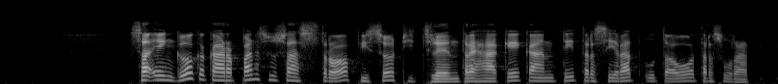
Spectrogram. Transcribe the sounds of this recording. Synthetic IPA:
saiŋɡokəkaɾəpansusast̪ɾɔb̥i̤sɔd̪̥i̤d̥ʒ̥lɛnt̪ɾɛɦakekaɳʈit̪ərsiɾat̪̚ut̪ɔwɔt̪ərsuɾat̪̚

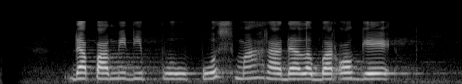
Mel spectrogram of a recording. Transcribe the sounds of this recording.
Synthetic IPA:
dapamidipupusmahradaləbaroɡɛ

